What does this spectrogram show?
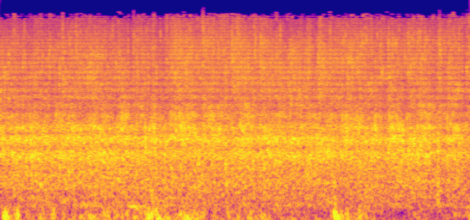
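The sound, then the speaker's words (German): A crowd applauds steadily, a dense, continuous wash of many hands clapping at once, fairly loud, with no voices standing out over the clapping. “Dankeschön, einen großen Applaus.”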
